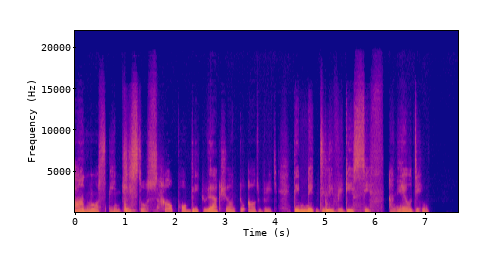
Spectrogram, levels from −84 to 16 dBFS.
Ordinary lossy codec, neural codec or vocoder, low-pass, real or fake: none; codec, 44.1 kHz, 2.6 kbps, DAC; 19.8 kHz; fake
